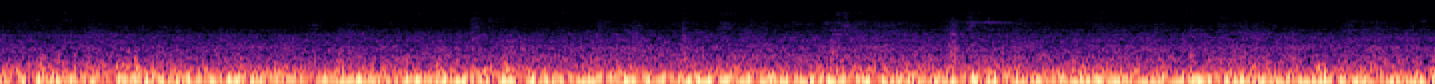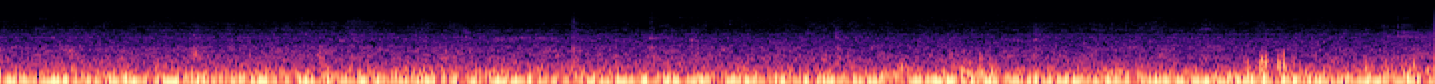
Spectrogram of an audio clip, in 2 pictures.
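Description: Freight train of boxcars, covered hoppers and tank cars rolling past: a steady, continuous rumble of steel wheels on rail.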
